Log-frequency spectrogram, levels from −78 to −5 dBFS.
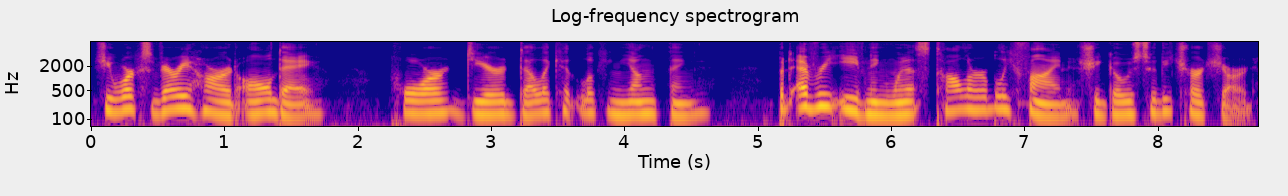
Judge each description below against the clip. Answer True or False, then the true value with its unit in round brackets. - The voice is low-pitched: False (150 Hz)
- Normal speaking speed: True (160 wpm)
